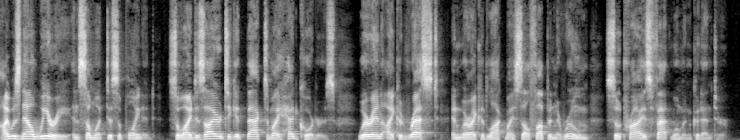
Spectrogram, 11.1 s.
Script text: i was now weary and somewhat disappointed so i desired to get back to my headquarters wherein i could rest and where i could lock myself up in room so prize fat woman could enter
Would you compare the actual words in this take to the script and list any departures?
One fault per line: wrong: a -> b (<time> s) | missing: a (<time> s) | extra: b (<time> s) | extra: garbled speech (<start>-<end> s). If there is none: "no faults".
no faults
